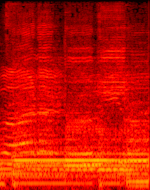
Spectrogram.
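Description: A man singing a slow, chant-like Tamil worship line into a microphone over sustained instrumental accompaniment.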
